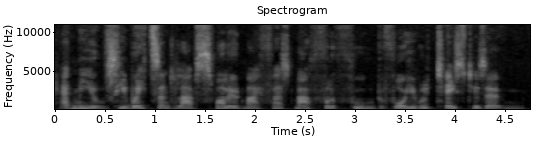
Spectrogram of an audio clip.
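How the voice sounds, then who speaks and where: A woman's voice: fairly low pitch, big pitch swings, moderate pace, husky, heavily acted, rough recording. An actress playing a cool, proud married businesswoman in a radio drama, composed, articulate and faintly contemptuous. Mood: scornful. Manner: composed, haughty, articulate, defensive.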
